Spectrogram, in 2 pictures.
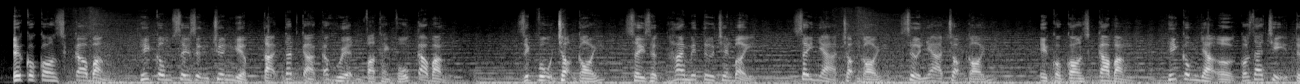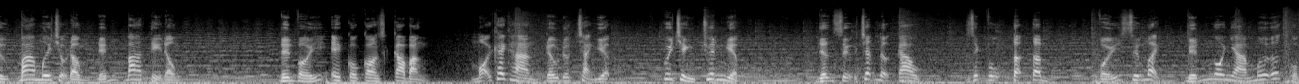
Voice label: VOICE MC NAM MIEN BAC; ECOCONS CAO BANG

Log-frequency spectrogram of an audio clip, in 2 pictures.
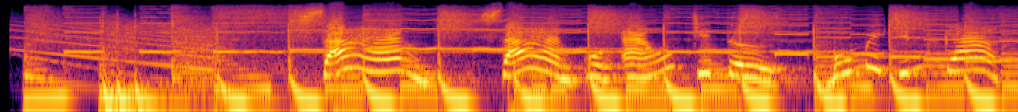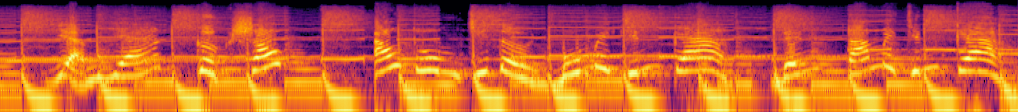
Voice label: Thu am quang cao Xa hang quan ao

